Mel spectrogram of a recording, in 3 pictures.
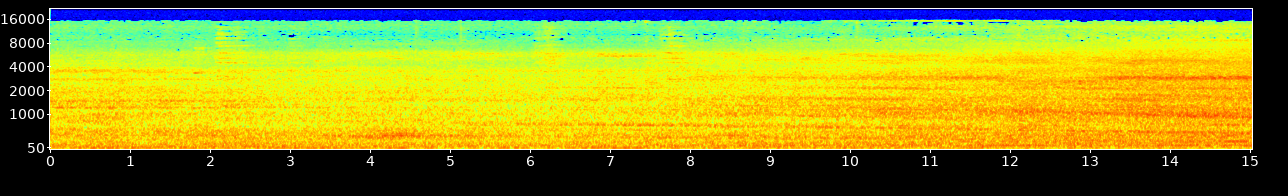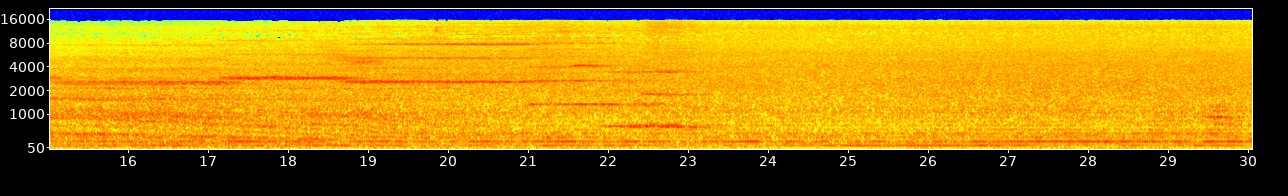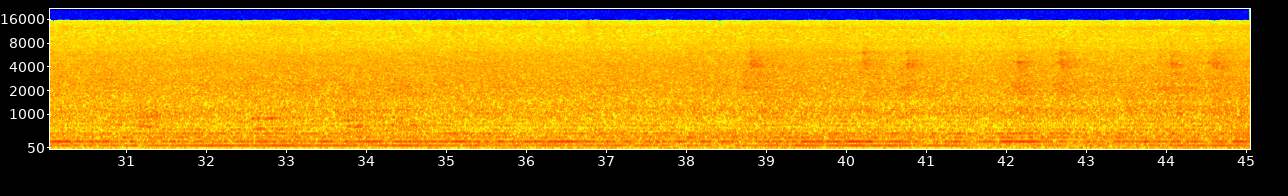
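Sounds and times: subway train rumbling: 0.0 - 45.0
high squeals: 17.1 - 23.2.

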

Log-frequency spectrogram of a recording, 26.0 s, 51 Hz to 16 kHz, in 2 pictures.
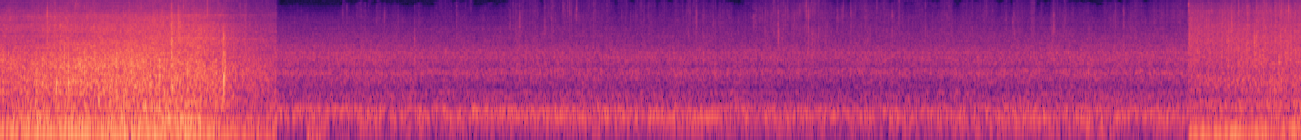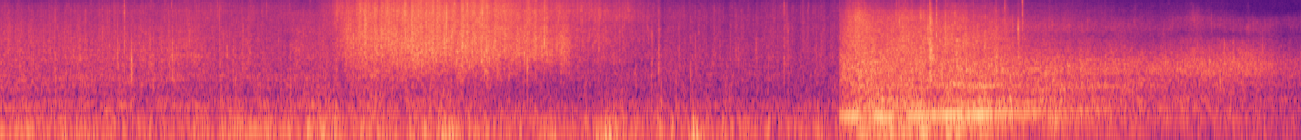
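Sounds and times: tyres on gravel: 0.0 - 2.8, 11.9 - 26.0
low engine drone: 11.9 - 16.5.

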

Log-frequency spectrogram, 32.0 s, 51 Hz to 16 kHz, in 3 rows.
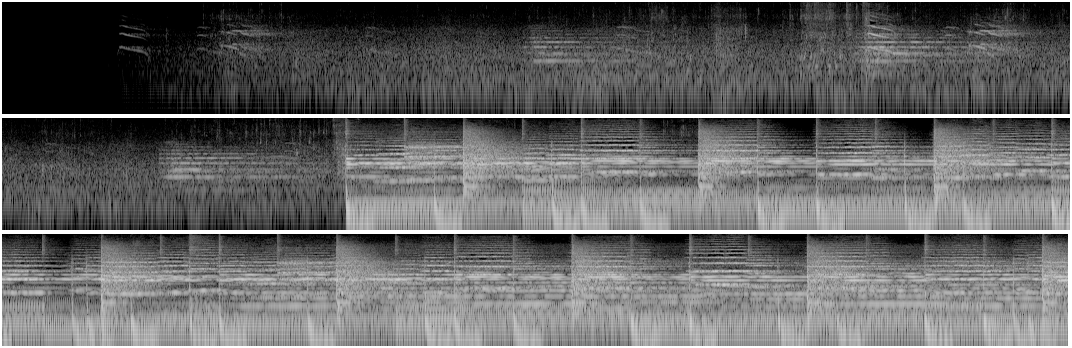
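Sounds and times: seagulls crying: 1.2 - 4.2, 5.1 - 7.2, 8.4 - 32.0
surf washing: 1.8 - 18.4
bell-like ringing tones: 5.2 - 6.3, 12.2 - 13.9
loud music: 14.1 - 32.0.

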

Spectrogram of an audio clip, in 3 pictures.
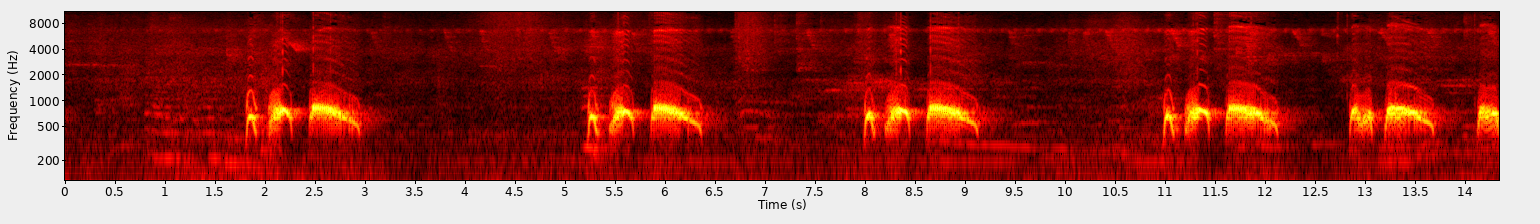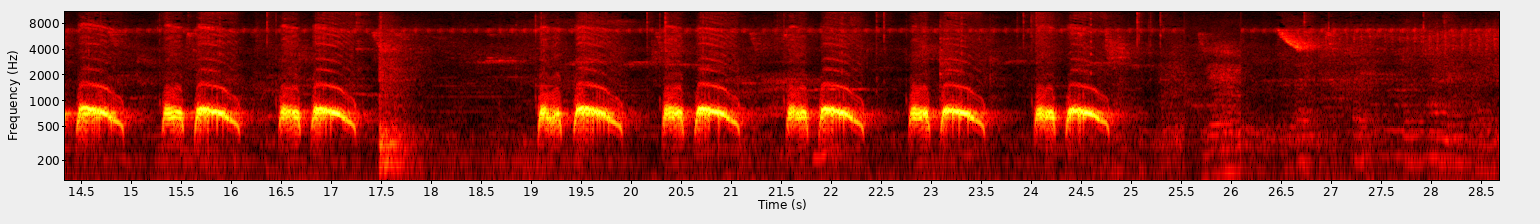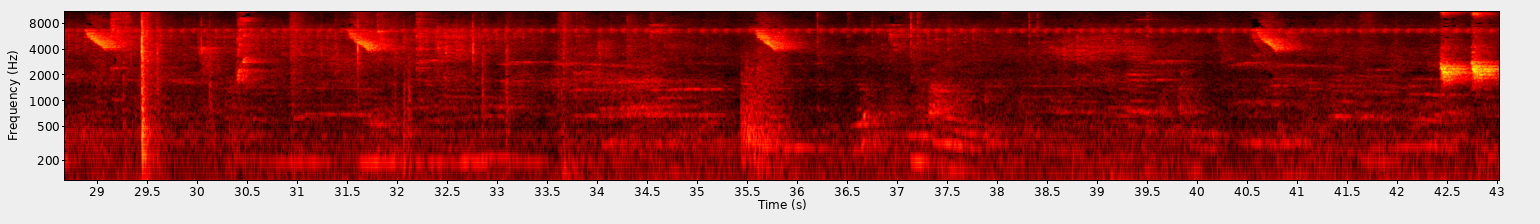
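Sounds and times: dove cooing: 1.5 - 3.3, 5.1 - 9.9, 10.5 - 17.9, 18.9 - 25.4.

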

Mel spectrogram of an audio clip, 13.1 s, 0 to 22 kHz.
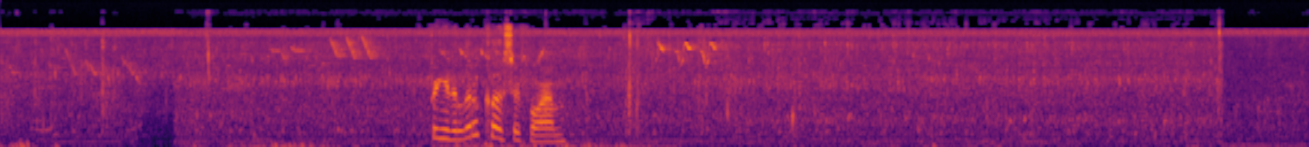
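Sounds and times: faint ticks: 1.9 - 2.3.

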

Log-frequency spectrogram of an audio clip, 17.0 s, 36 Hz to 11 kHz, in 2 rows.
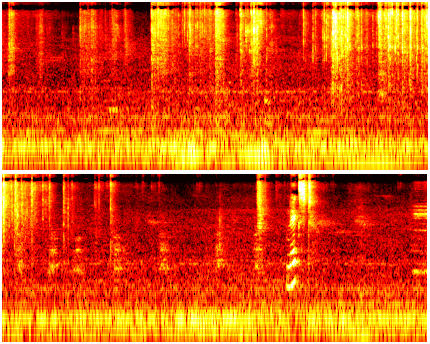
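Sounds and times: paper crinkling and rustling: 0.0 - 10.9.

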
